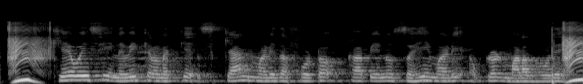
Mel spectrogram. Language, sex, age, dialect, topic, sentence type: Kannada, male, 25-30, Mysore Kannada, banking, question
